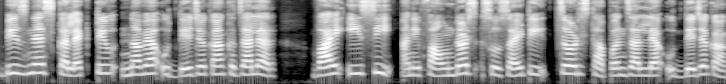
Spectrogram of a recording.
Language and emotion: Goan Konkani, neutral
